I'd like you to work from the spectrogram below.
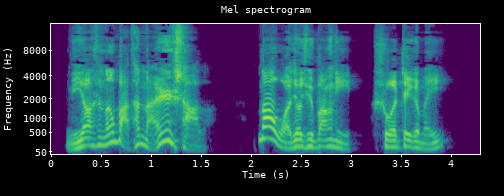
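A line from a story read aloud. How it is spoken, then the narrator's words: Joking. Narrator (Chinese): 这媒婆 也开玩笑的说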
